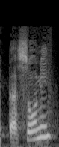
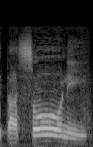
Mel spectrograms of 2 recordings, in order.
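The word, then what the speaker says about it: ⲧⲁⲥⲱⲛⲓ: sister it is and notice that you don't say because there's another word called sunni with a short o and the i at the end and sunni means a thief so if you say tassoni it's my thief not my sister so you have to make sure you say tasoni all right so my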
